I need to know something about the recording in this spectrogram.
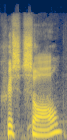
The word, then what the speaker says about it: Crizzle: It's pronounced Chris Saul.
